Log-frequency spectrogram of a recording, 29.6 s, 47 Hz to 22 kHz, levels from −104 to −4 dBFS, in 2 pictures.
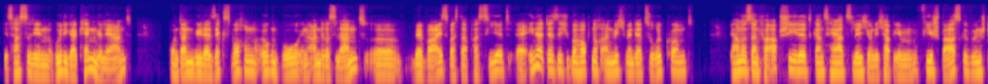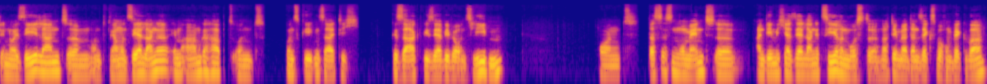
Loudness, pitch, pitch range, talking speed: -19 LUFS, 110 Hz, 100-125 Hz, 180 wpm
